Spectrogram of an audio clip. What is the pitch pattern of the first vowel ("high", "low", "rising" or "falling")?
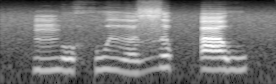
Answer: low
